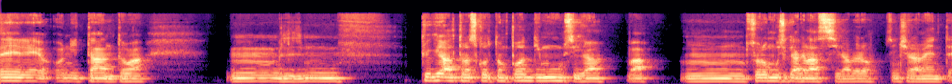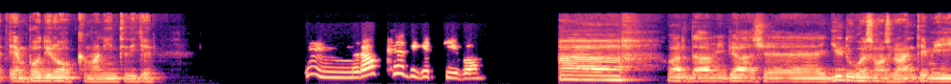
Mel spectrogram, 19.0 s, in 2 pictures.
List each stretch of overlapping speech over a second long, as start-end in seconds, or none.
none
